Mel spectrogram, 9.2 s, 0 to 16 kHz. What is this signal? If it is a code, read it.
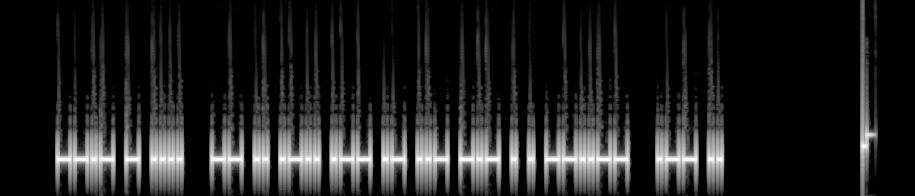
Morse code, heard as a keyed tone, about 28 wpm, 700 Hz. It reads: QTH MILWAUKEE, WI
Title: Practice QSO - Exchange 1 - Beginning - 28wpm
